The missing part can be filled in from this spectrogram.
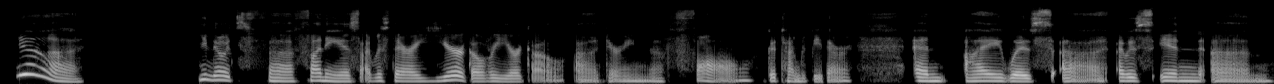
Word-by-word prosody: Yeah. 295 - +3 1.2
You 230 0 +1
know, 205 0 +2
it's 180 -2 -4 0.2
fa 150 -3 +1
funny 170 -5 +1
is, 140 -1 -1
I - - -1
was 160 0 -4
there 150 -2 +2
a 145 - +1
year 165 +8 +3
ago 145 -5 +1
over 140 +1 -3
a 150 - 0
year 135 0 0
ago, - - -4
uh, 65 - -3
during 75 0 -3
the 75 -1 -5 0.3
fall- 180 0 -2
good 160 - -1
time 150 - -2
to 140 - -7
be - - -4
there- 170 -2 -3 0.6
and 160 -2 +4 0.2
I 160 0 +3
was, 145 -2 +4
uh - - 0
I 165 - +5
was 160 -2 +4 0.2
in, 165 -2 +2
um 75 - -1
155 Hz, 160 wpm, -25 LUFS, 140-170 Hz, 1.2 s, I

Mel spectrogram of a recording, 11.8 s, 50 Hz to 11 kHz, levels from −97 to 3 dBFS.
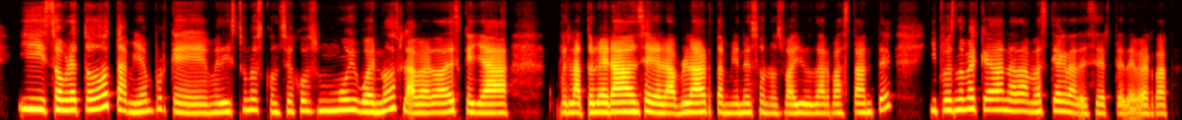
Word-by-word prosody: y 270 -3 +2
sobre 250 +1 +3
todo, 265 +7 +2
también 225 -7 -1
porque 205 -7 -3
me 200 - -4
diste 215 +3 -4
unos 255 -1 -5
consejos 220 +2 -7
muy 245 +2 0
buenos. 225 +5 0
La - - +2
verdad 200 +2 +1
es 230 - -3
que 210 -2 -2
ya, 195 0 +5 0.5
pues, 205 0 -5
la 200 -1 +4
tolerancia 215 +2 +5
y - - +2
el 195 -1 +2
hablar 210 +3 +3
también 195 -2 -5
eso 210 +2 -5
nos 185 -1 -9
va - - -3
a - - -2
ayudar 190 0 -3
bastante, 205 - -4 0.3
y 240 -2 -6
pues, 245 +1 -1
no 255 +1 0
me 275 0 +2
queda 255 0 +1
nada 230 -2 -1
más 215 0 -3
que 235 0 -3
agradecerte, 190 - -5
de 95 +1 -5
verdad. 180 - -4
215 Hz, 205 wpm, -21 LUFS, 195-245 Hz, 0.5 s, ya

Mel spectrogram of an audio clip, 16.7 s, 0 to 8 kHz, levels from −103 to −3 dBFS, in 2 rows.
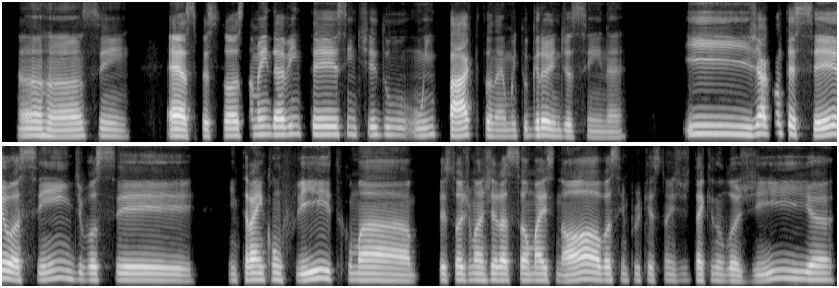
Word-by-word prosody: Aham, 140 -2 +1
sim. 140 -3 -8 0.4
É, 145 0 +9
as 135 0 +3
pessoas, 145 +1 -1
também, 170 +3 -3
devem 170 +1 +2
ter 170 -1 +1
sentido 170 -1 -7 0.2
um 150 - -6
impacto, 155 -2 +3
né, 135 -1 -7
muito 135 +2 -11
grande 145 -3 +2
assim, 120 -1 -9
né. 115 +2 -12 0.6
E 185 -2 0
já 185 +2 +5
aconteceu, 175 -3 +3
assim, 150 +6 -4
de 150 -1 -10
você 140 -2 -1 0.3
entrar 140 +2 +2
em 145 - -1
conflito 150 +4 -1
com 145 - -11
uma 135 -3 +1 0.2
pessoa 140 +1 -1
de 135 - -11
uma 140 -1 -1
geração 140 0 0
mais 135 0 -2
nova, 140 +4 +4
assim, 135 0 -9
por 135 +1 -15
questões 130 -1 -13
de 135 +1 -25
tecnologia? 135 +5 -4
140 Hz, 135 wpm, -23 LUFS, 135-165 Hz, 0.6 s, É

